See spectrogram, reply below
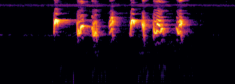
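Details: Sooty-headed bulbul, a wild bird, in a single bright phrase: a high whistled start, then a tumbling series of about seven short, bubbly notes, with quiet around it.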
